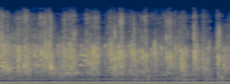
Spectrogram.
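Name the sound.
audience applause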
